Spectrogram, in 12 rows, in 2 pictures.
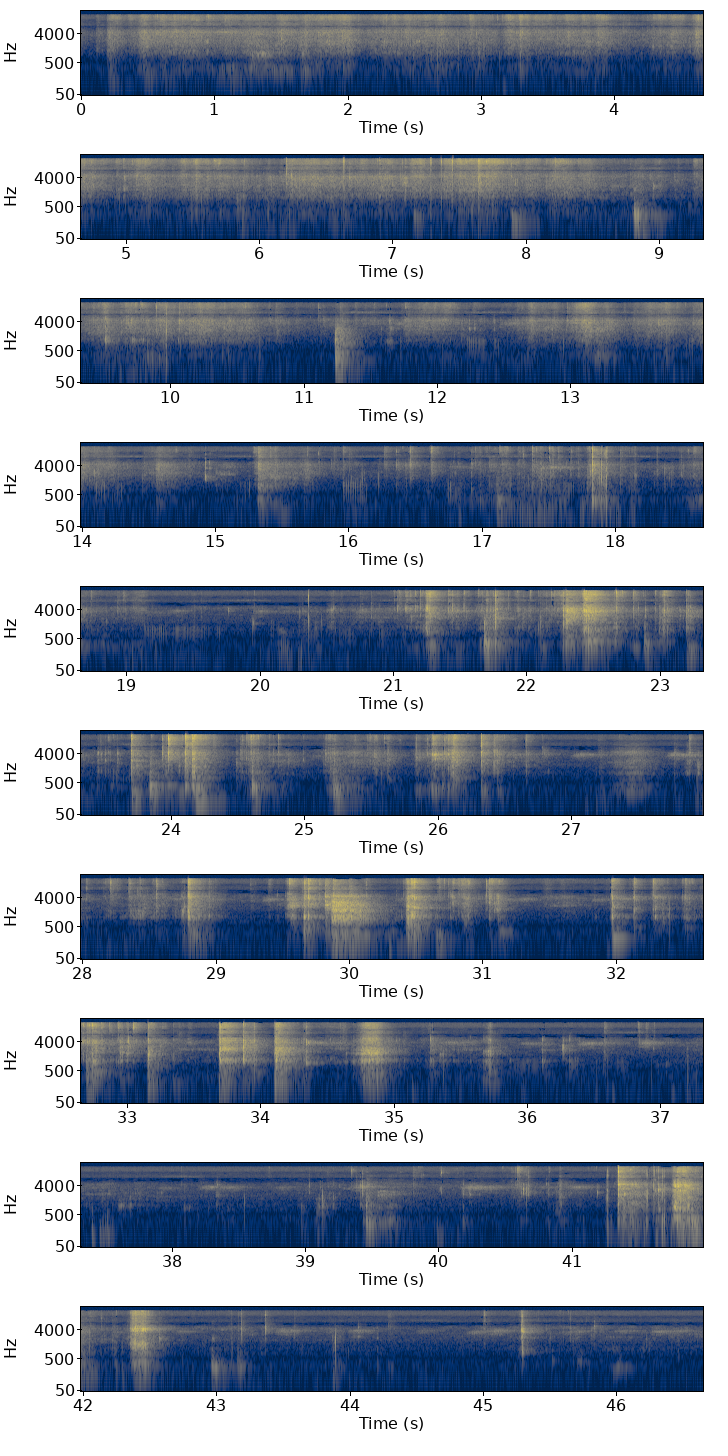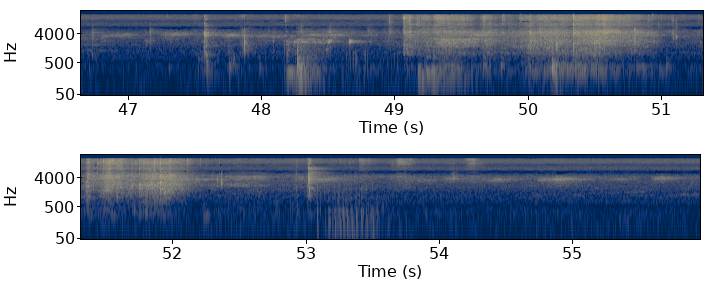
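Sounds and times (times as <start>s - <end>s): packaging crinkling: 0.0s - 19.6s, 20.2s - 26.9s, 32.0s - 35.6s, 48.9s - 52.5s.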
